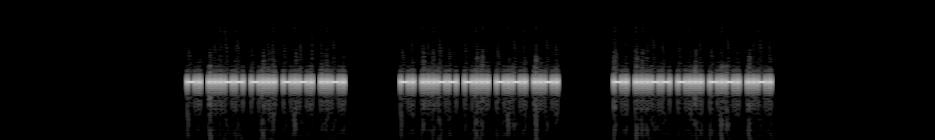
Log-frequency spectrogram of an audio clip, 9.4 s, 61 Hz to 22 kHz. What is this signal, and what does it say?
Morse code, heard as a keyed tone, about 47 wpm, 700 Hz. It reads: N3BCF N3BCF N3BCF
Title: USA Call Signs - 5 Characters - Repeated 3x - 45wpm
